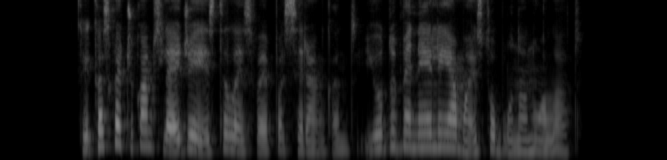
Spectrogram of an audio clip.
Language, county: Lithuanian, Marijampolė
